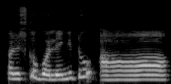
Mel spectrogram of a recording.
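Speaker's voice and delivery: आ held long, twice the length of अ; long vowel. Shown as a demonstration. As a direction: stretch out the आ. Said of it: "लंबी आवाज आएगी".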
